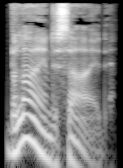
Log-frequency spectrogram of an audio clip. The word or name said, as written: blindside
